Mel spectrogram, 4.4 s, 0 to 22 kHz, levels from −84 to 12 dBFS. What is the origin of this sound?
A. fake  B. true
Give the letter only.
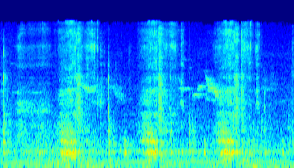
B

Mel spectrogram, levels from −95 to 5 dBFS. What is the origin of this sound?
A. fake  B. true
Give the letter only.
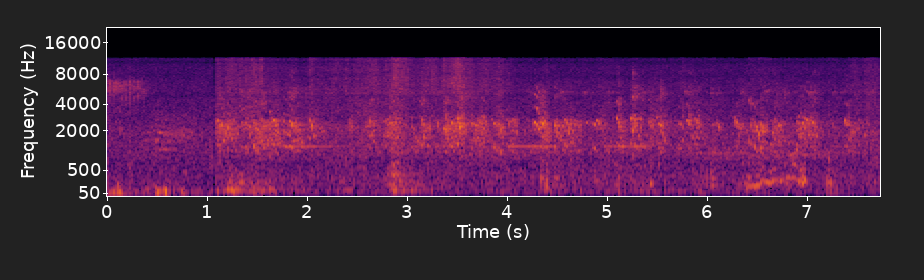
B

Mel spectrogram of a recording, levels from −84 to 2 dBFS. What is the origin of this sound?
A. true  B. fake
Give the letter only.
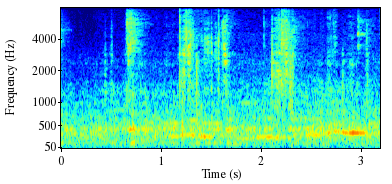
A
